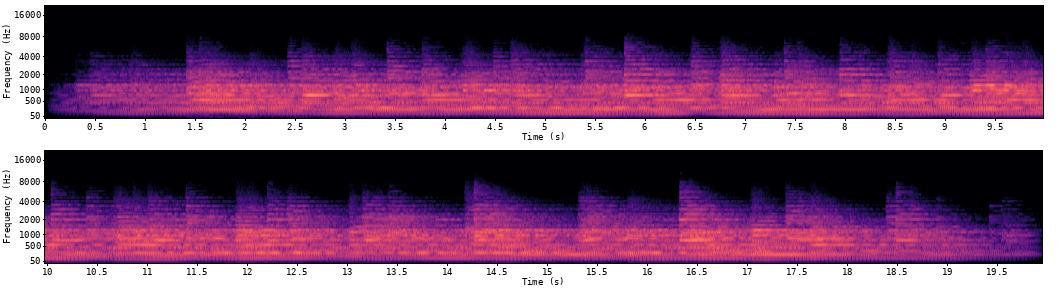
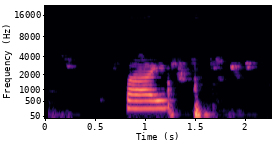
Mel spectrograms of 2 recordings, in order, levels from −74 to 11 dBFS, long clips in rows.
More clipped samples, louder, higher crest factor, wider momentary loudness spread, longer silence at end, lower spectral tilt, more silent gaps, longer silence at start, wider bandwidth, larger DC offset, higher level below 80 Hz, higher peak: neither; second, -18 LUFS vs -15 LUFS; about the same, 16 dB vs 16 dB; second, 9 LU vs 18 LU; about the same, 0.1 s vs 0.2 s; second, -6.5 dB/octave vs -11.5 dB/octave; neither; second, 0.25 s vs 0.8 s; first, 8.4 kHz vs 4.5 kHz; neither; second, -70 dBFS vs -32 dBFS; about the same, -2 dBFS vs -2 dBFS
